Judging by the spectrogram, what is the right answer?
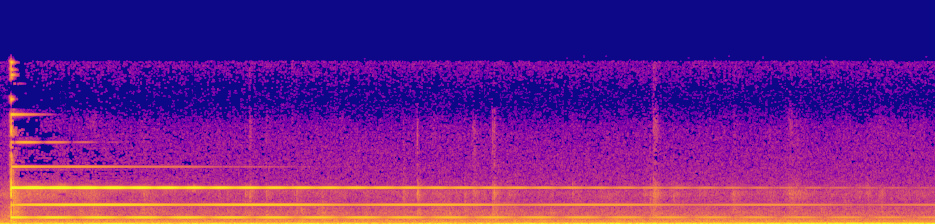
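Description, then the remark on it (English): A singing bowl is struck once and its clear, pure tone rings on steadily for several seconds, sustaining with bright overtones above a low background rumble, no voices present. “and then the reverberation of the singing bowl, the sound of the singing bowl, that is the settling, that is the remaining of the mind with the meditation object.”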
